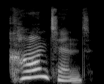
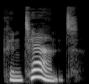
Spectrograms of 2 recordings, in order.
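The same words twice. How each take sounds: First: "Content" stressed on the first syllable, CON-tent; noun stress. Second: "content" stressed on the second syllable, con-TENT; adjective stress. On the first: Teacher showing learners the noun, "Content" as CON-tent. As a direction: say "Content" as KON-tent with the weight up front. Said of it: "If the asterisk is on the first syllable". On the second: Teacher showing learners the adjective, "content" as con-TENT. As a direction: say "content" as kun-TENT, first syllable weak. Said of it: "But if you say content, which is an adjective". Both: Shown as a demonstration.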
